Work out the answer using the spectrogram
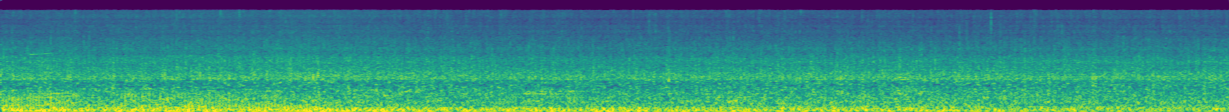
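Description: Heavy typhoon rain falling steadily on the road and on the umbrella overhead: a dense, even hiss with a low rumble underneath.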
